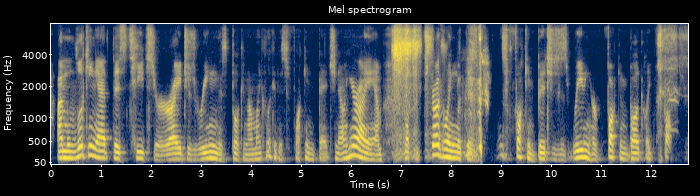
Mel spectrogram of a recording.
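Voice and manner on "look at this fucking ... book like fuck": mock mumbling, muttering under breath. Speaker recalls watching a summer math teacher read a book, retelling muttering under breath. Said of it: "I was mumbling so hard under my breath".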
